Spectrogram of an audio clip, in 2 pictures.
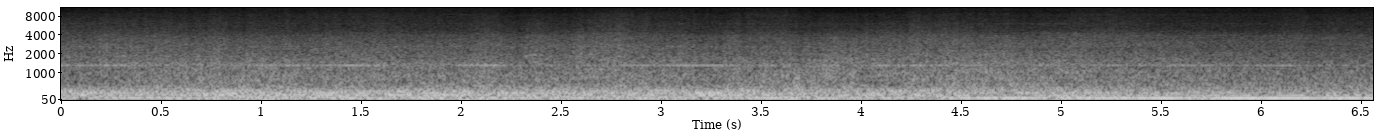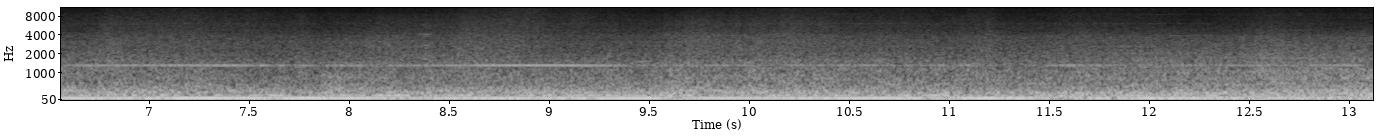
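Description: A motor boat's engine running steadily under way: a loud, deep, even drone with a faint steady whine above it, and wash from the wake and wind mixed in.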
